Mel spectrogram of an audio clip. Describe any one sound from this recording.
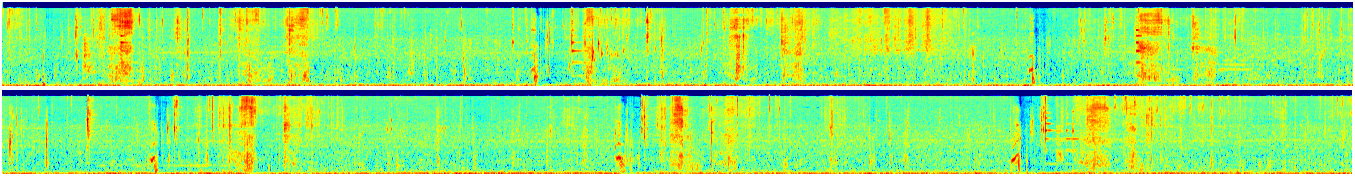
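A young woman chews and slurps wet bread close to a microphone.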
